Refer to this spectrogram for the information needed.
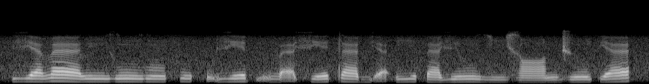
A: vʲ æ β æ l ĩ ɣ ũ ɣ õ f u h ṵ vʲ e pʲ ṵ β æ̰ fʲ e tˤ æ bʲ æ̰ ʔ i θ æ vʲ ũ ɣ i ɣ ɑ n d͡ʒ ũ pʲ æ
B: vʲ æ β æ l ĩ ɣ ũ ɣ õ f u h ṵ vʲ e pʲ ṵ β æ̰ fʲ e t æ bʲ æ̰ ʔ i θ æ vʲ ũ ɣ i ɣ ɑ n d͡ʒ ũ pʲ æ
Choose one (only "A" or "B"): B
